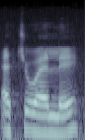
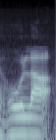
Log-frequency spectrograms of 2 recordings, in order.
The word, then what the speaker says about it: hola: i heard uh hola it was written as hola and pronounced as o l a h was silent as i've already told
